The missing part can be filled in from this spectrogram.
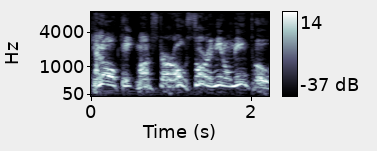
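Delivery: rough, high croaking voice. Showing the voice a school drama club used for Tricky Monster: Tricky Monster voice. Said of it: "a voice like this".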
